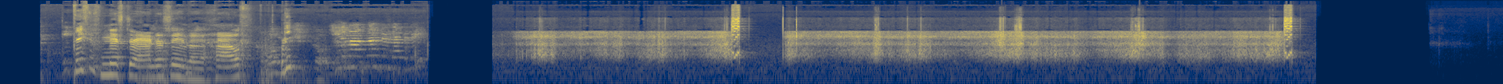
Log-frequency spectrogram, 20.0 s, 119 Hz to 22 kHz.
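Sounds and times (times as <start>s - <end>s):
walkie-talkie static hiss: 6.6s - 17.5s.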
